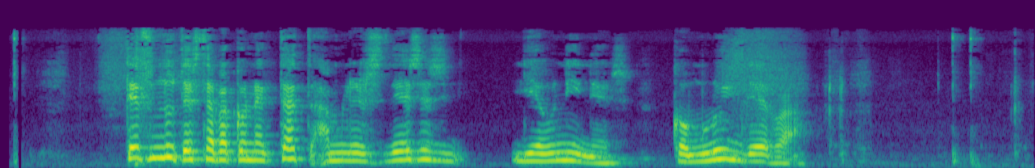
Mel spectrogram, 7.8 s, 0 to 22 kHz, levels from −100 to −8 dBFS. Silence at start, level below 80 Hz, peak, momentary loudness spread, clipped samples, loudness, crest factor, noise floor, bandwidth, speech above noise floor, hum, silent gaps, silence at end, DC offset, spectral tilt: 0.1 s; -62 dBFS; -2 dBFS; 22 LU; under 0.1%; -20 LUFS; 20 dB; -60 dBFS; 11.5 kHz; 40 dB; none; none; 0.45 s; under 0.1%; -5.5 dB/octave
